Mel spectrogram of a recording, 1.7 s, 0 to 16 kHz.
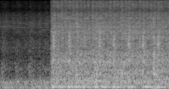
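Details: Peugeot 301 warm petrol engine idling, misfiring once warmed up with power loss; lumpy uneven beat with dull knocks, rough idle; owner suspects the lambda (oxygen) sensor.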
